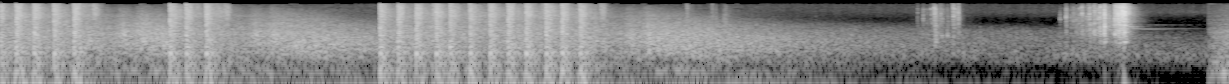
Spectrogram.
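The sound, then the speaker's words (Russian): Loud, rapid bursts of machine gun fire in an online shooter video game, two long strings of rattling shots a second apart, then a quieter stretch broken by a few sharp isolated cracks. No one speaks. “Также игру можно похвалить за саунд, мир и пушки звучат убедительно.”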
